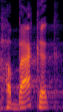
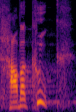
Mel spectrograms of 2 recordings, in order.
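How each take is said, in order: First: The name has its familiar English pronunciation. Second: The name has its literal original pronunciation. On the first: This is the customary way people say the name. "most of us have learned to pronounce his name" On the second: This is closer to the name's original form. "The literal pronunciation is"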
